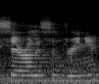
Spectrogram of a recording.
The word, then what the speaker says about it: Sara Alessandrini: and your name please so my name is Sarah sandrini this is kind of like the American pronunciation of my name anyway so uh I'm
